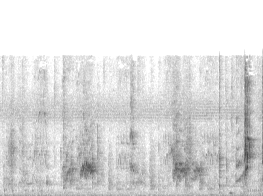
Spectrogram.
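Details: Two pet lovebirds twitter softly indoors, with scratchy high chatter swelling in short bursts. A few sharp squeaks come near the end.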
